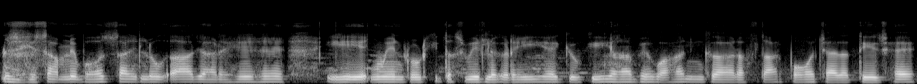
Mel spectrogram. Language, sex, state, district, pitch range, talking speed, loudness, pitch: Hindi, male, Bihar, West Champaran, 115-120 Hz, 175 wpm, -16 LUFS, 120 Hz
